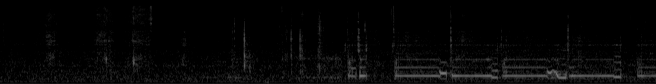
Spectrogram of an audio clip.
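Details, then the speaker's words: New Canon EF 40mm f/2.8 STM lens on a powered camera, manual focusing: short bursts of thin electric whirr that stop and start as the focus ring turns; normal STM stepping-motor noise, though loud enough to be heard on an internal-mic video recording. "Neviem, prečo je to tak, keď pri automatickom to vydáva asi nejaký takýto zvuk. Takže je to v pohode na auto, ale na manuálnom to je na videu, proste by to bolo strašne počuť."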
